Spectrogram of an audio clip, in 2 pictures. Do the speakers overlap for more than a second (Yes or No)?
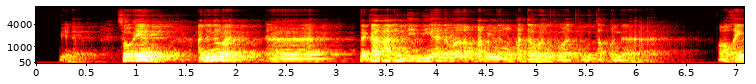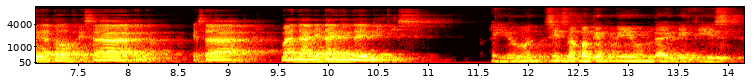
No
